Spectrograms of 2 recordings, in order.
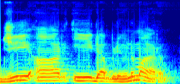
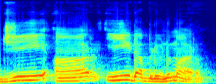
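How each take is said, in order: The two takes are said the same way.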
